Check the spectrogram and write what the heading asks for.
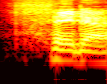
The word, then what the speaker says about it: cera: Obviously you will be seeing that "cera" is pronounced with the θ sound and "coche" with the K sound.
